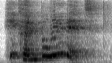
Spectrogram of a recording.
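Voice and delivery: very high, loud astonished squeal; stunned disbelief. Acted. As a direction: sound as floored as Babe. Babe Ruth stunned by the pitch.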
